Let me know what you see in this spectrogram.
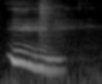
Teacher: the lips are closed and you're drawing it in through the nose with an M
